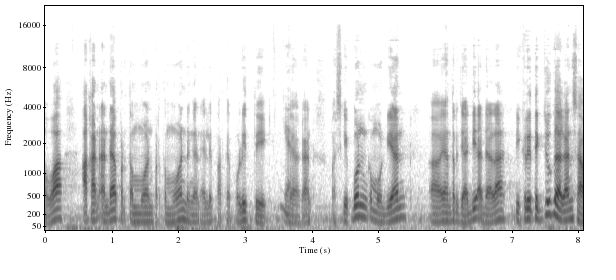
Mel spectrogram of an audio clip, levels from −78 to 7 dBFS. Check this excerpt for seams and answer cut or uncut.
uncut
